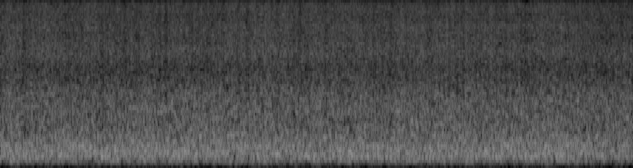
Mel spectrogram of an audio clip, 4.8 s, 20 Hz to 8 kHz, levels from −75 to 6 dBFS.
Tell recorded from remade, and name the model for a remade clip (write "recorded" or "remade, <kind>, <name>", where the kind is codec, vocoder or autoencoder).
remade, vocoder, Vocos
